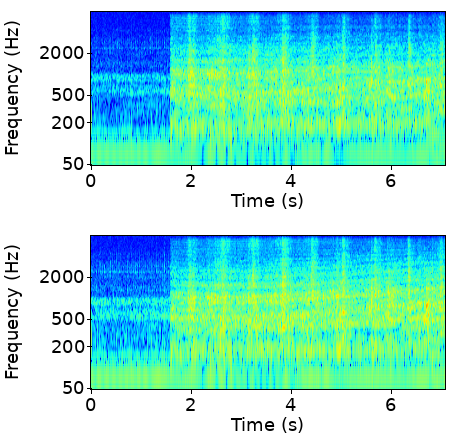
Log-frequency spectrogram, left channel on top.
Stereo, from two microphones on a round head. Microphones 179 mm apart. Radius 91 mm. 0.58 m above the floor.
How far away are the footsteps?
About 2 m.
